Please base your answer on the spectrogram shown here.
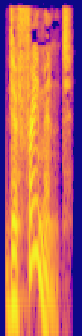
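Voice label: "defrayment", British English, dictionary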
